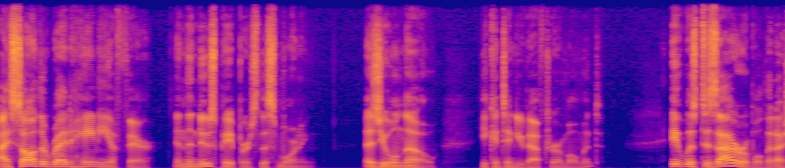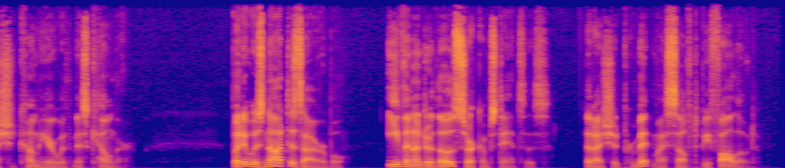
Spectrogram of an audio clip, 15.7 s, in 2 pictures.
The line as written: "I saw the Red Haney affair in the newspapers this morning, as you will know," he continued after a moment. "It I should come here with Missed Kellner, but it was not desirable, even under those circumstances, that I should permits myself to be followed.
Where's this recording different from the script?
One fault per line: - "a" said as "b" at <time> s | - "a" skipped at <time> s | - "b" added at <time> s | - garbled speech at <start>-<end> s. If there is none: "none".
- "was desirable that" added at 6.9 s
- "Missed" said as "Miss" at 8.6 s
- "permits" said as "permit" at 14.1 s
